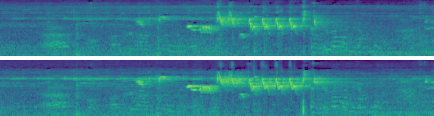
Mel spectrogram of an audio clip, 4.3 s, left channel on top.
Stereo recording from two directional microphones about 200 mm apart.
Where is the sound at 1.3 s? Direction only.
65° left (ahead or behind).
